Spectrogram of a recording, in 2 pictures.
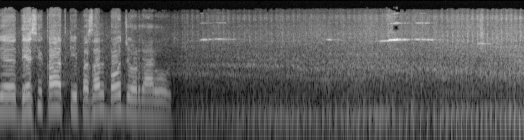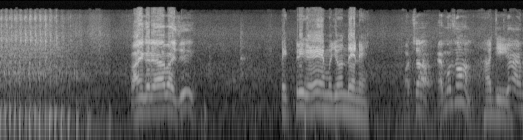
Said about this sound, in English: Two motorcycle couriers have just returned from delivering cow dung cakes, which were purchased online.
